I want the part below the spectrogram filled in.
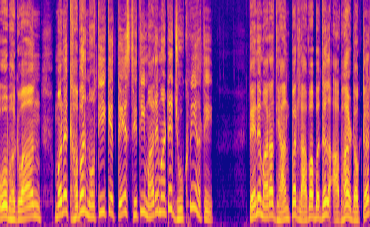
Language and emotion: Gujarati, surprised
